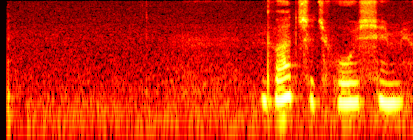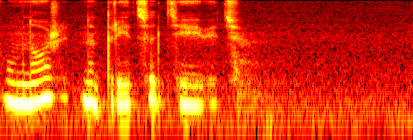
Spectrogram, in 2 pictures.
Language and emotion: Russian, sad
